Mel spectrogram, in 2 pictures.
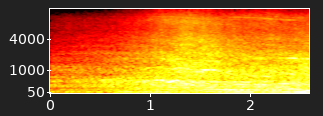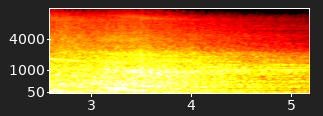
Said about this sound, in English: Here comes another train.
